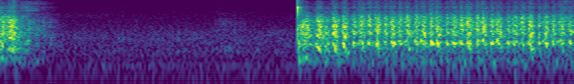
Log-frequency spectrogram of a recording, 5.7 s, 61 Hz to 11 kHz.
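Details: 1983 Honda GL1100 Goldwing Aspencade after rebuilt carbs were reinstalled and the starter replaced: strong, even cranking at about three turns a second that never fires. No spark on the left side, right side fine.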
